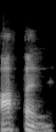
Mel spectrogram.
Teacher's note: more people pronounce it as often without the t sound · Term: t is dropped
